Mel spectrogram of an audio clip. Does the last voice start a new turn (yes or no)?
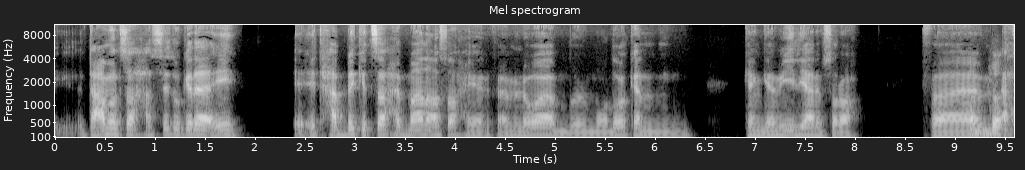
no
